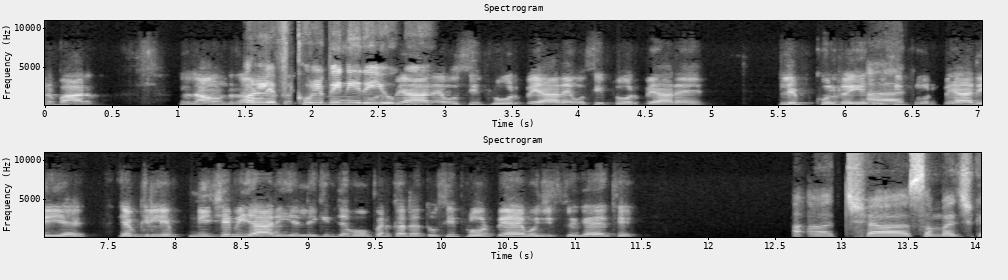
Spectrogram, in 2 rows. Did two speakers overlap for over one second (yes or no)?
yes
